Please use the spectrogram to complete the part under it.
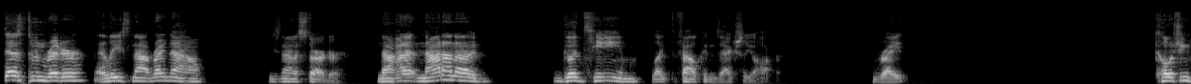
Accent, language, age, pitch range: American, English, 30-49, 130-175 Hz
